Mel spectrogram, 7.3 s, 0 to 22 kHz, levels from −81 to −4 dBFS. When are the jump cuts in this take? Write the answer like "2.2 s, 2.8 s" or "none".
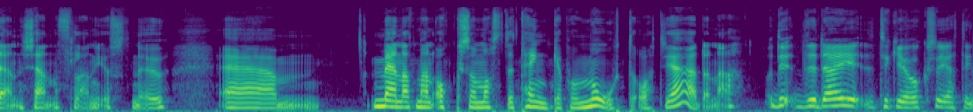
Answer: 5.7 s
